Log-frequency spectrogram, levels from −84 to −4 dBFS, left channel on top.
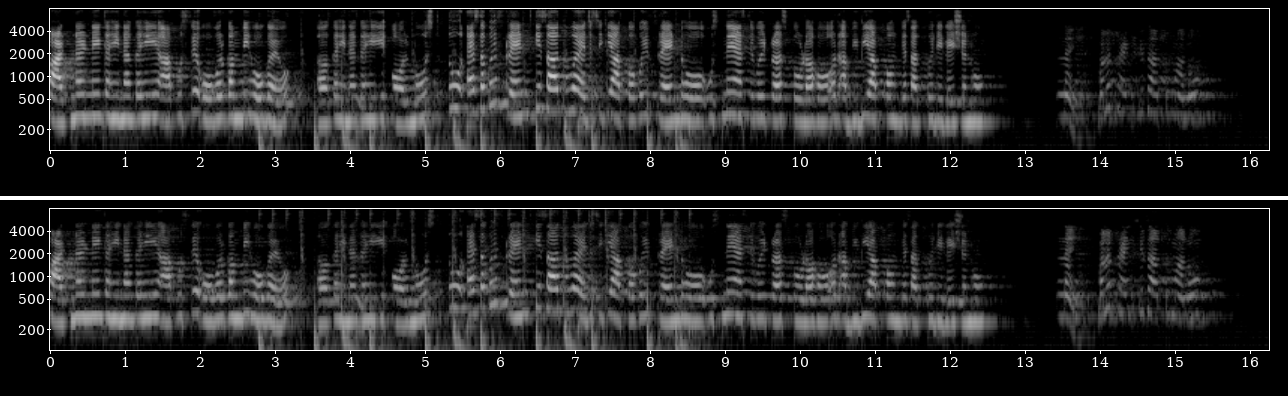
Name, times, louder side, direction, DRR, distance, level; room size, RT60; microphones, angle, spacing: voice 1, 0.0-3.2 3.6-12.5, left 5 dB, 85° left, 12 dB, 1.4 m, -35 dB
sound 1, 2.8-8.7, right 1 dB, 60° right, 1.3 m, -47 dB
voice 2, 13.4-15.4, right 3 dB, 80° right, 4 dB, 2.0 m, -50 dB
27.5 x 24.0 x 7.7 m, 1.0 s
head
